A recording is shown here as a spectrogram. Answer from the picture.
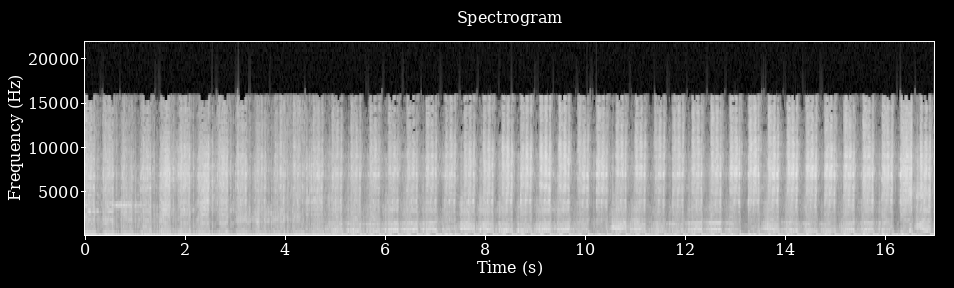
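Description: Live band playing an electronic-rock song with a steady driving beat; about five seconds in, a melodic instrumental line comes in over it.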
